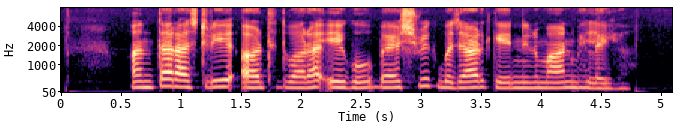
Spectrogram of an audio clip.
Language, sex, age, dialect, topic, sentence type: Magahi, female, 60-100, Western, banking, statement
